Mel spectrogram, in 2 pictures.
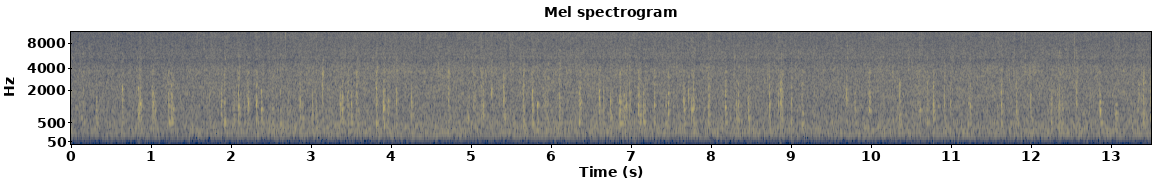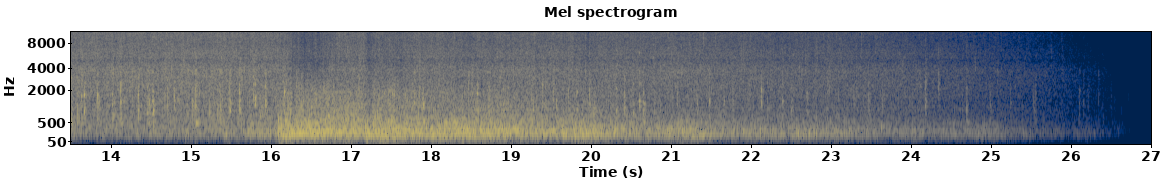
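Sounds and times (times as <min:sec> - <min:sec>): heavy rain hissing: 0:00.0 - 0:25.8
raindrops ticking on surface: 0:00.0 - 0:26.8
thunder rumbling: 0:13.4 - 0:25.2.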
